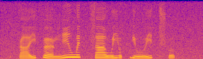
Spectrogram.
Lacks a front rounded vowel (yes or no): no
